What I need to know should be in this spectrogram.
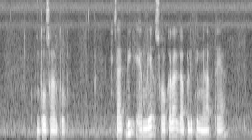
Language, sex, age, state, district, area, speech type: Santali, male, 18-30, West Bengal, Bankura, rural, spontaneous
